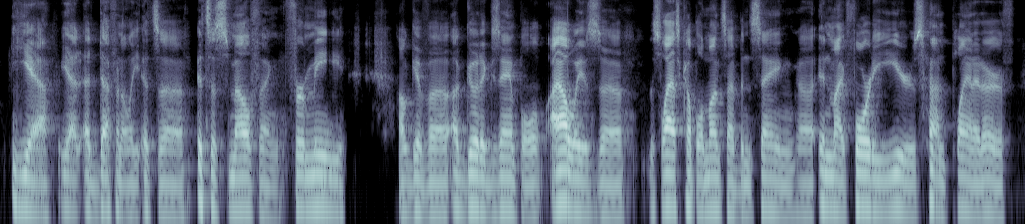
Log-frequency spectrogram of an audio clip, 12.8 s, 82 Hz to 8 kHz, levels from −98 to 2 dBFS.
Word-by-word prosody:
Yeah, 110 -3 0
yeah, - - -1
uh, - - 0
definitely. 95 -1 -3
It's 100 -3 -5
a 90 -1 -3 0.2
it's 135 -1 +1
a 110 - 0
smell 105 +1 +2
thing. 90 -4 -8
For 110 -1 -1
me, 105 -2 -1 0.7
I'll 95 - -2
give 95 -2 -3
a 95 0 0
a 110 - -1
good 110 +2 +2
example, 95 -2 -2
I - - +7
always, 100 -6 +5
uh 90 -1 -2 0.3
This - - -4
last 115 -1 +6
couple 110 -3 0
of - - -2
months, 105 -1 0
I've 95 -4 -2
been 95 +1 -6
saying, 95 -2 -3
uh, 95 0 -4
in 115 -3 0
my 105 -3 +1
40 110 +1 +2
years 100 -2 -1
on 95 - 0
planet 100 -4 0
Earth 95 -3 -3
100 Hz, 175 wpm, -24 LUFS, 95-110 Hz, 0.7 s, I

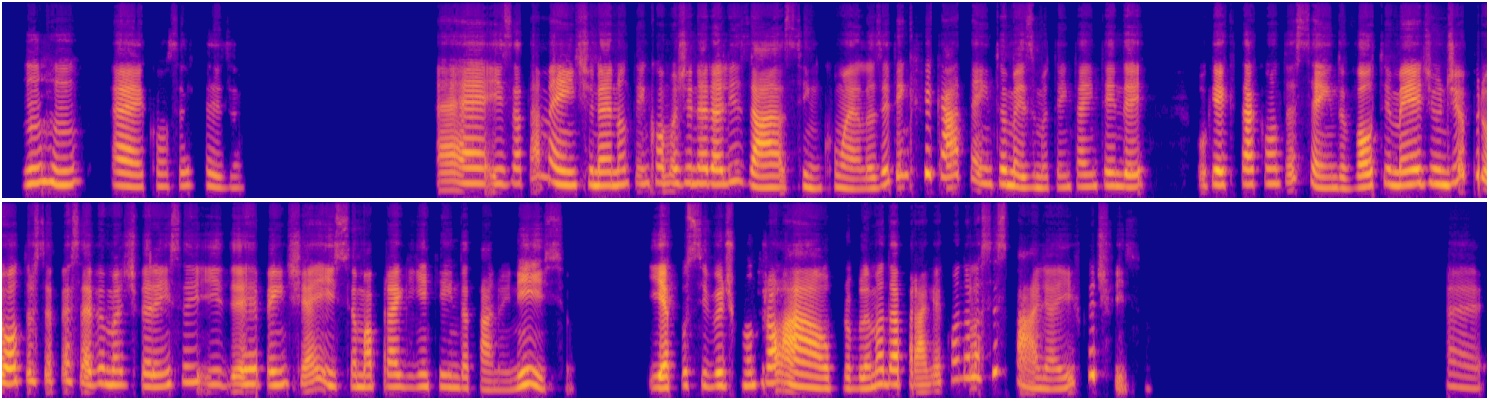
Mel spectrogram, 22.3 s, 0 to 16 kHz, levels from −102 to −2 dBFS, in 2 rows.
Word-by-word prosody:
Uhum, 280 0 0 0.2
é, 235 -3 +4
com 230 0 -12
certeza. 225 -4 -10 1.4
É, 280 +14 +2
exatamente, 275 -2 0
né, 250 0 +3
não 260 +2 -2
tem 280 0 -10
como 295 -1 -3
generalizar 280 -5 +3
assim 215 -4 -7
com 205 +1 -7
elas, 190 +1 -4
e 265 - 0
tem 435 - -4
que 440 - -13
ficar 465 -1 +3
atento 275 -1 -2
mesmo, 210 -3 -1
tentar 220 +2 -7
entender 235 +1 -1 0.4
o - - -10
que 260 0 +6
que 260 - -21
está 270 0 +3
acontecendo, 240 -7 -4
volta 225 +7 +2
e - - -1
meia 260 +2 +6
de 280 0 -4
um 270 - +3
dia 265 +3 0
para - - -1
o - - +7
outro 285 +2 +4
você - - -9
percebe 300 -4 -3
uma 260 -2 -1
diferença 255 +3 -4
e, 270 -4 -7
de - - 0
repente, 270 0 0
é - - +1
isso, 240 -2 -4
é - - -2
uma 215 0 +1
praguinha 225 0 -1
que 230 - -18
ainda 210 -2 -4
está 175 -4 -6
no 165 - -16
início, 220 +5 0 0.6
e 210 0 +8
é - - +8
possível 245 +2 -1
de 245 - -7
controlar, 240 -5 +6
o 195 - -1
problema 195 +5 -3
da 265 -1 +4
praga 135 - -3
é - - -8
quando 355 +2 -11
ela 400 +1 -1
se - - -3
espalha, 350 - -3
aí 185 +3 -5
fica 445 - -2
difícil. 470 +2 -11 2.3
É. 210 -4 -11
250 Hz, 190 wpm, -25 LUFS, 215-275 Hz, 2.3 s, e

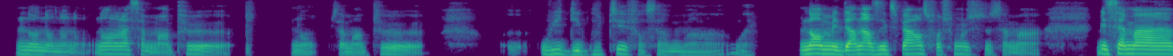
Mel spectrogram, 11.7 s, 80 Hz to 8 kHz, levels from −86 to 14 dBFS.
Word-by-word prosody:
Non, 160 -2 -3
non, 145 -2 -4
non, 130 -1 -8
non, - - -12
non, - - -19 0.2
non 170 - -1
là, 170 0 0
ça 165 - -7
m'a 75 0 -8
un 75 - -8
peu, 75 - -10
heu 85 - -5
pff - - -20 0.4
non, 80 +1 -10
ça - - -10
m'a 80 -1 -8
un 75 - -10
peu, 85 - -13
heu, 85 -5 -4
heu, - - -14 1.2
oui, 170 +2 -3
dégoûtée 155 +4 -5
enfin 165 - -11
ça 70 -3 -11
m'a, 65 -2 -12
ouais. - - -16 0.5
Non, 180 +3 +8
mes 170 -1 +6
dernières 165 +1 +6
expériences, 175 +1 +1
franchement, 165 +3 -7
je 150 - -10
ça - - -12
m'a 70 -2 -10 0.6
mais 180 - +3
ça 180 +2 +6
m'a 175 -2 +6
155 Hz, 190 wpm, -22 LUFS, -, 1.2 s, Non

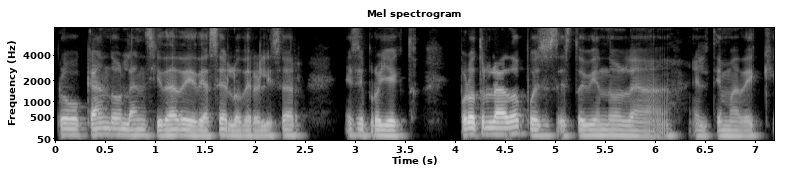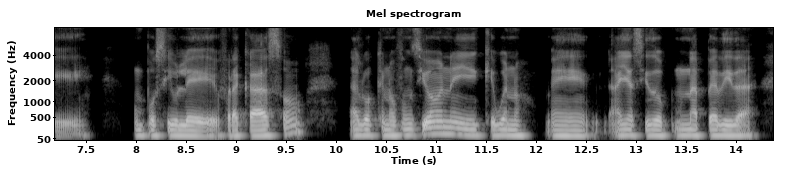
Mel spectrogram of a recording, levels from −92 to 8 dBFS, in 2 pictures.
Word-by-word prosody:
provocando 115 +1 +2
la 110 - +2
ansiedad 110 0 +2
de 105 -2 +5
de 100 - +3
hacerlo, 100 0 +1
de 100 - +1
realizar 105 +1 -2 0.4
ese 115 -1 -3
proyecto. 105 0 +2 0.5
Por - - +5
otro 125 +1 +4
lado, 130 +2 +6
pues, 105 -4 0
estoy 105 +1 -1
viendo 105 0 +1
la 100 +2 -4
el 100 0 -7
tema 100 0 -2
de 100 +1 -4
que - - -9 0.4
un 105 0 -5
posible 105 -2 0
fracaso, 105 - -1 0.4
algo 105 0 -2
que 110 - -8
no 105 -1 0
funcione 125 +4 -1
y 110 -2 -2
que, 105 - -5
bueno, 105 -1 -2 0.2
eh, 100 0 -2 0.2
haya 110 0 -1
sido 105 0 -2
una 105 -1 -3
pérdida 105 0 0
105 Hz, 150 wpm, -21 LUFS, 100-110 Hz, 0.5 s, lado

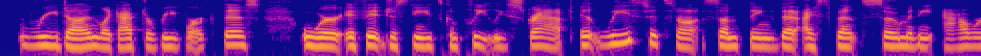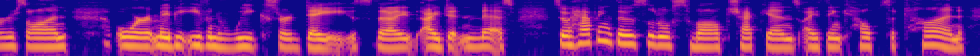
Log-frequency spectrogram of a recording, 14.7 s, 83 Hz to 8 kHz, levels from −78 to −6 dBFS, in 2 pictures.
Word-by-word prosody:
redone, 195 -2 +2
like, 175 -1 -1
"I - - +5
have 175 0 +2
to 175 -2 -5
rework 175 -1 -3
this," 210 -1 +1 0.3
or 190 -3 +4
if 195 0 0
it 200 -3 +6
just 190 +1 -5
needs 180 -2 0
completely 180 -1 -4
scrapped, 195 0 0
at 210 - +2
least 245 +6 -1
it's 225 -3 -2
not 175 -1 0
something 190 -1 0
that 180 -2 +3
I 180 - +3
spent 180 +2 -3
so 190 -2 0
many 180 -1 -3
hours 185 +3 -3
on, 180 +1 +2 0.4
or 190 -2 +4
maybe 195 0 +4
even 190 -4 0
weeks 180 +1 -2
or 170 -2 0
days, 165 -1 0
that 175 -3 +3
I 170 +1 +2
I 185 -1 +5
didn't 180 +1 -2
miss. 180 -1 -1 0.3
So 220 -2 +3
having 245 +5 +1
those 225 -2 +3
little, 205 -2 +2
small 180 -2 -1
check-ins 175 -2 -2
I 180 - -2
think 180 +1 -3
helps 185 -1 -6
a 185 - -7
ton, 195 -4 -2
185 Hz, 195 wpm, -23 LUFS, 175-200 Hz, 0.4 s, it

